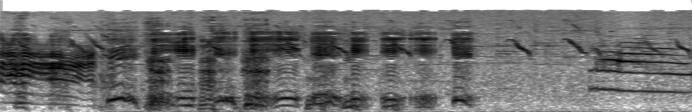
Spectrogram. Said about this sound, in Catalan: He sentit el gatet. Ah, sí? A veure si el tornem a sentir.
